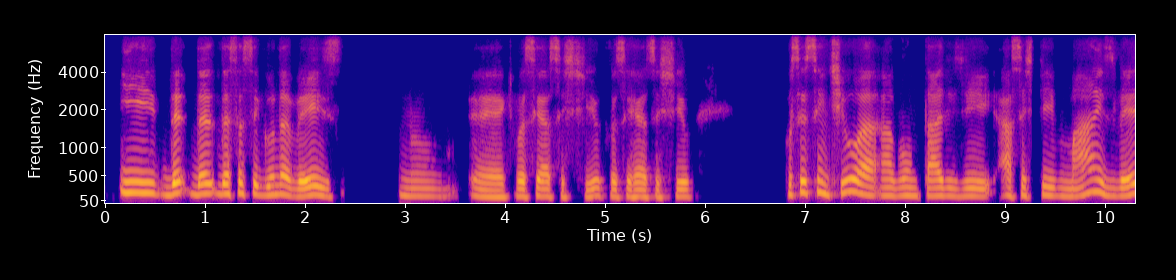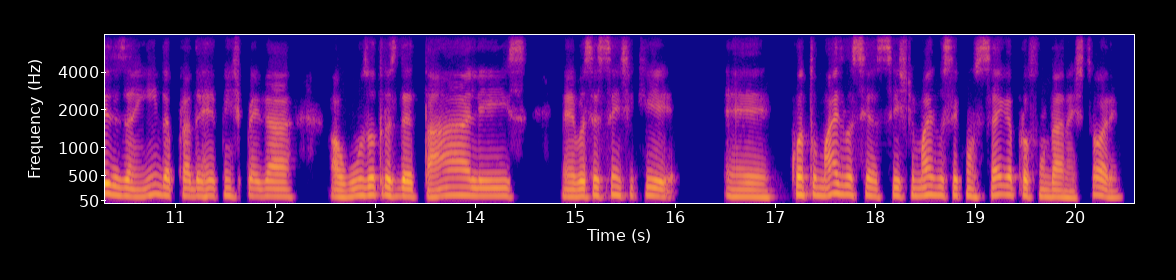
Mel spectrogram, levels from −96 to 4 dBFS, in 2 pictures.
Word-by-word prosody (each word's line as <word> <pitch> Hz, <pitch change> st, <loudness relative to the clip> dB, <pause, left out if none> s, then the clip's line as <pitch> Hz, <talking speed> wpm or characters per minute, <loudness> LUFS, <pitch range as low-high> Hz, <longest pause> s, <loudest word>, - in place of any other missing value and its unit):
E 195 Hz, -2 st, +6 dB
de 165 Hz, +4 st, +5 dB
de 175 Hz, +1 st, +3 dB
dessa 175 Hz, +1 st, +3 dB
2º 160 Hz, -1 st, +2 dB
vez, 135 Hz, +3 st, +5 dB, 0.6 s
no 135 Hz, -2 st, -6 dB, 0.3 s
eh, 120 Hz, -4 st, 0 dB
que 120 Hz, -, -17 dB
você 130 Hz, +1 st, +2 dB
assistiu, 125 Hz, +1 st, -3 dB
que 135 Hz, -, -23 dB
você 125 Hz, 0 st, -1 dB
reassistiu, 125 Hz, +1 st, -1 dB, 0.9 s
você 175 Hz, +4 st, +4 dB
sentiu 195 Hz, +2 st, +3 dB
a 160 Hz, -4 st, +4 dB, 0.2 s
a -, -, 0 dB
vontade 140 Hz, 0 st, -1 dB
de 135 Hz, 0 st, -2 dB
assistir 145 Hz, +2 st, -3 dB
mais 145 Hz, +5 st, -1 dB
vezes 145 Hz, +2 st, +4 dB
ainda, 145 Hz, +4 st, -1 dB
pra, 140 Hz, -, -4 dB
de 135 Hz, 0 st, -2 dB
repente, 135 Hz, 0 st, -5 dB
pegar 130 Hz, -2 st, -2 dB, 0.4 s
alguns 130 Hz, +5 st, -1 dB
outros 150 Hz, -2 st, +3 dB
detalhes, 140 Hz, +1 st, -1 dB, 0.4 s
né. 125 Hz, -1 st, -2 dB
Você 130 Hz, +3 st, +1 dB
sente 145 Hz, 0 st, -5 dB
que, 140 Hz, -3 st, -2 dB, 0.5 s
eh, 125 Hz, -3 st, -2 dB, 0.2 s
quanto 155 Hz, -1 st, +2 dB
mais 165 Hz, +5 st, 0 dB
você 155 Hz, -2 st, -1 dB
assiste, 135 Hz, +2 st, -4 dB
mais 150 Hz, +3 st, 0 dB
você 145 Hz, -1 st, -2 dB
consegue 140 Hz, +4 st, -3 dB
aprofundar 125 Hz, -5 st, -2 dB
na 110 Hz, -, -4 dB
história? 115 Hz, -1 st, -3 dB
140 Hz, 135 wpm, -23 LUFS, 130-155 Hz, 0.9 s, E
